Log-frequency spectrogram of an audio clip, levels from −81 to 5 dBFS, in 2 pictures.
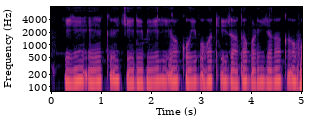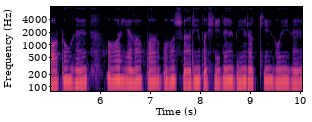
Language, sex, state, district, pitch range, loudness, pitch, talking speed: Hindi, male, Uttar Pradesh, Muzaffarnagar, 125-135 Hz, -33 LUFS, 130 Hz, 130 wpm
